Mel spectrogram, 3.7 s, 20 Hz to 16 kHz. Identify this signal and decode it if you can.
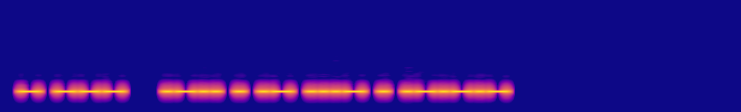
Morse code, heard as a keyed tone, about 37 wpm, 700 Hz. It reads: TO LEAVE.
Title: Sentences from Top 1000 Words - Review Part 5 - 40wpm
